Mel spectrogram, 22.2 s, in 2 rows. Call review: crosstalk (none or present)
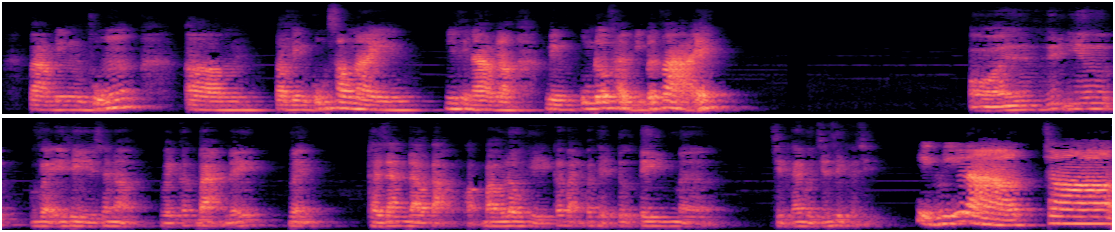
none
